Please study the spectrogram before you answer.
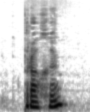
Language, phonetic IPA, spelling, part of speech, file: Polish, [ˈprɔxɨ], prochy, noun, LL-Q809 (pol)-prochy.wav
